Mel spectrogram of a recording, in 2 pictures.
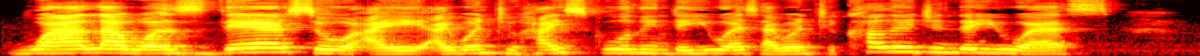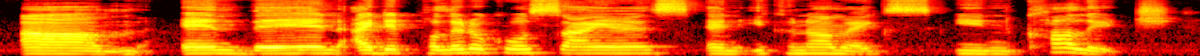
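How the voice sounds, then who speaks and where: A woman in her thirties from Ghana, a guest on a remote podcast interview, telling her career story in a measured way with frequent ums. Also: mid-range voice. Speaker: guest, cosmetics founder. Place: home in Accra, remote call. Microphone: remote call recording.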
